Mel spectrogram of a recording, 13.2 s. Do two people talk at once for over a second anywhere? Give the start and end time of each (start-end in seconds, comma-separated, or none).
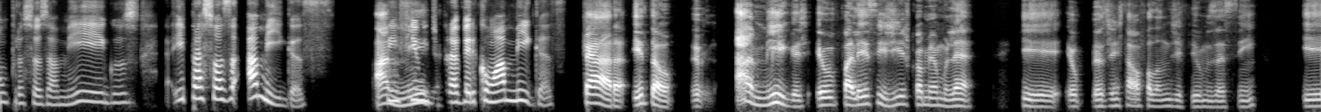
none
